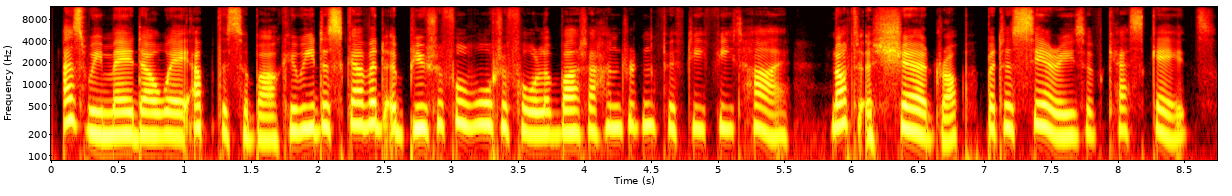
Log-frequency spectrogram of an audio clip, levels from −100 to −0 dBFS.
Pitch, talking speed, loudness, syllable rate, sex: 220 Hz, 190 wpm, -19 LUFS, 5.3 syllables/s, female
